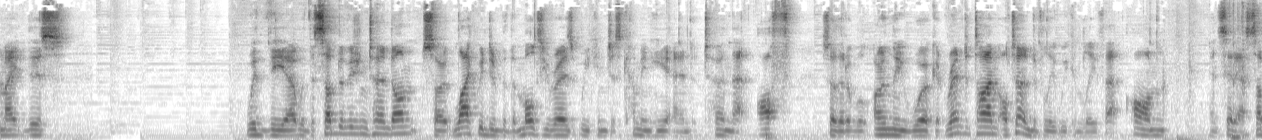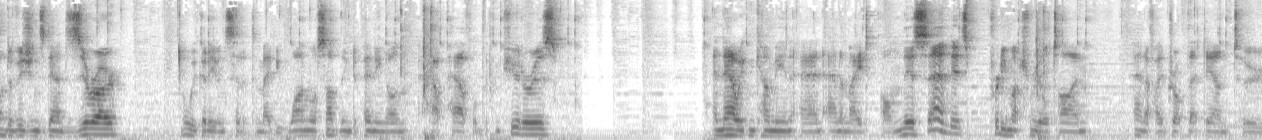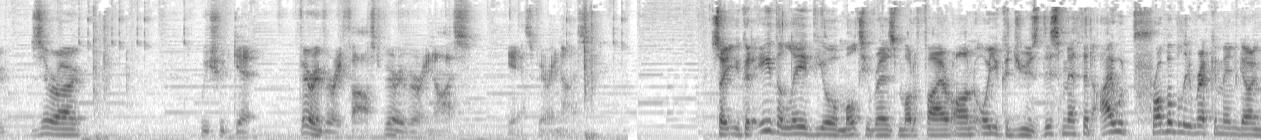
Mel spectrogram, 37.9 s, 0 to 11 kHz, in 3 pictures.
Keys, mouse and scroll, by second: 1.6 alt+click, 1.9 Tab, 2.6 click, 6.8 click, 11.4-13.5 drag, 13.5-14.6 alt+middle drag, 14.6 click, 15.2 scroll up 3, 15.5 alt+click, 16.1 scroll down 3, 16.4 alt+click, 16.8 Tab, 17.5-18.4 alt+drag, 18.5 alt+middle click, 18.7 alt+click, 19.5 alt+click, 23.0 Tab, 23.3 click, 24.8-26.1 drag, 26.1 Tab, 26.6 click, 27.0 click, 31.0 Tab, 31.7 alt+click.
